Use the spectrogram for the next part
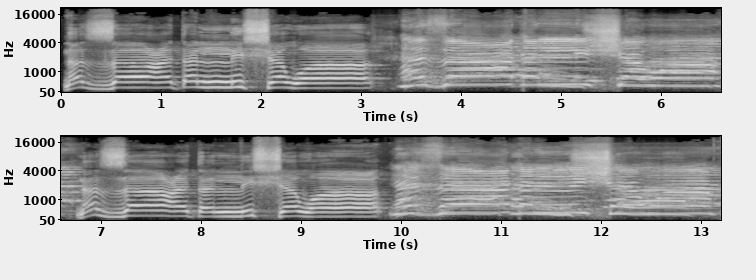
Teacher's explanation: واو پر کھڑا زبر ایک الف کھینچ کر ادا کریں گے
